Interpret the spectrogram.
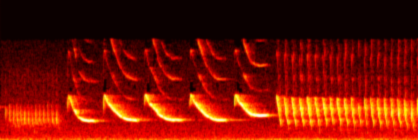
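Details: Canary song meant to set other canaries singing: a short buzzy burst, five loud descending whistled sweeps, then a fast dense rattling trill.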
